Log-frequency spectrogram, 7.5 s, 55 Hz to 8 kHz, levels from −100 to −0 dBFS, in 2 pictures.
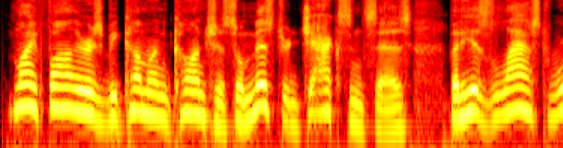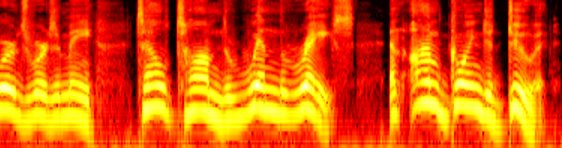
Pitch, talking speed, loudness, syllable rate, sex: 170 Hz, 225 wpm, -19 LUFS, 5.3 syllables/s, male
